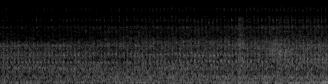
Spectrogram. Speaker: she purrs like a kitten she sounds quiet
